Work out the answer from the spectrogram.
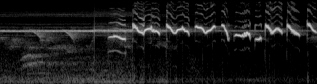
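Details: Japanese white-eye líu đấu contest training: faint mixed background sounds give way to a fast sequence of sharp, high, looping chirps over a steady thin whine.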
